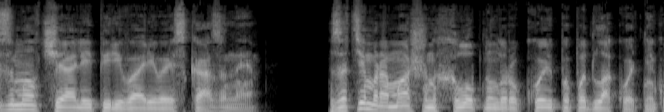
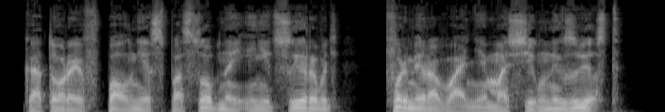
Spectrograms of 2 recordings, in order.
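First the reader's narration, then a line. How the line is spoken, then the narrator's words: Grumbling mutter. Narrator (Russian): буркнул Железовский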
